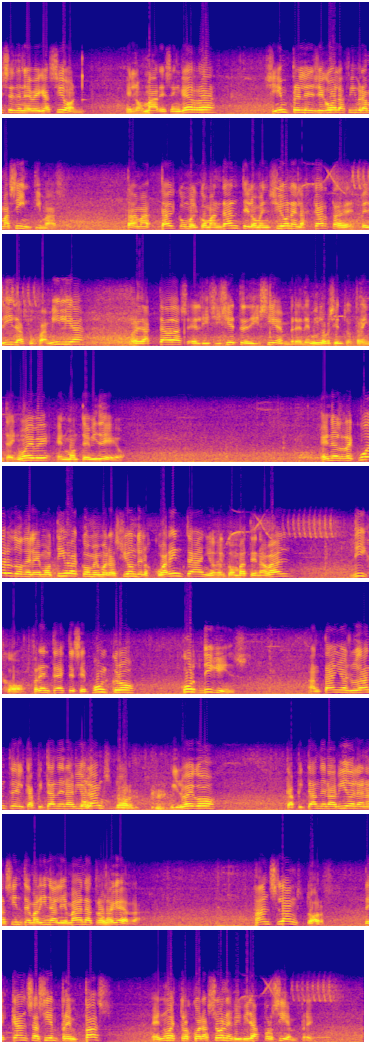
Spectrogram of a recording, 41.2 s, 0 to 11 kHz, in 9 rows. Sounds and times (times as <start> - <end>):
Male speech, man speaking: 0.0 - 1.0, 1.6 - 2.7, 3.3 - 5.4, 6.2 - 15.4, 17.8 - 22.0, 22.8 - 24.6, 25.2 - 26.0, 26.8 - 30.2, 31.1 - 33.9, 35.3 - 40.7
Narration, monologue: 0.0 - 41.2.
